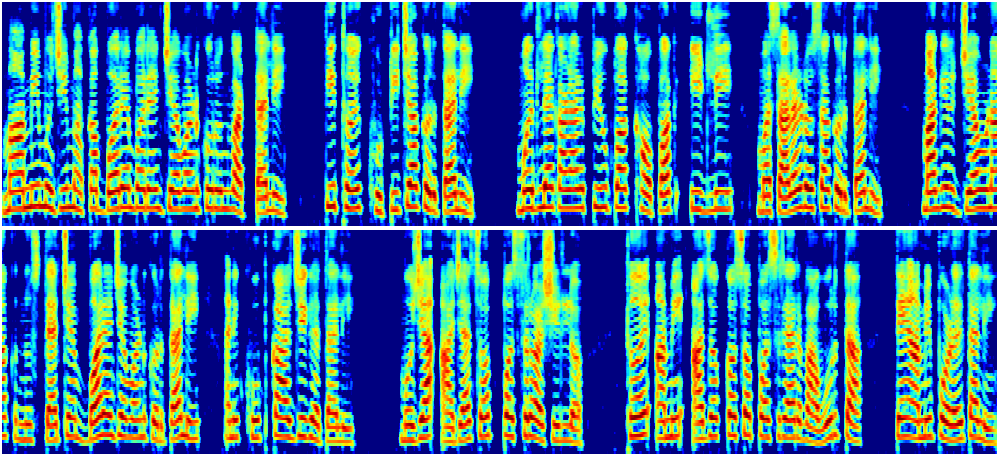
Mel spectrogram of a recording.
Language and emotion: Goan Konkani, neutral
